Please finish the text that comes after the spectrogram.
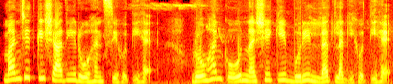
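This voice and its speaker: A man's voice: a little high, big pitch swings, a little slow, a little mellow. A man narrating a scripted moral bedtime story as a storyteller.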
